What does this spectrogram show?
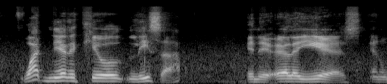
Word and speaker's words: LISA: And so we decided to start something that is called LISA at the time, and later LISA Africa, because the intent is not only for Liberia but Africa. So it's pronounced Lisa. I call it Lesat.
